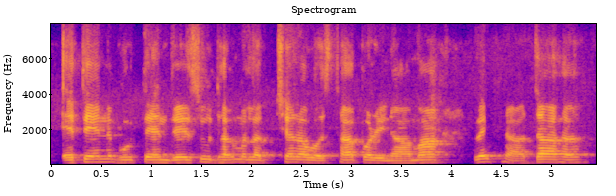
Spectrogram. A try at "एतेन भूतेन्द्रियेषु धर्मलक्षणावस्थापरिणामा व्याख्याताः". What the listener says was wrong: धर्म लक्षण अवस्था नहीं बोलना, धर्म लक्षणा बोलना, लक्षणावस्था।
